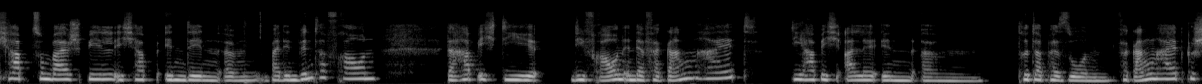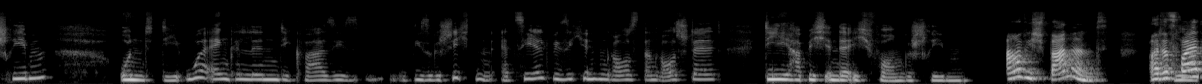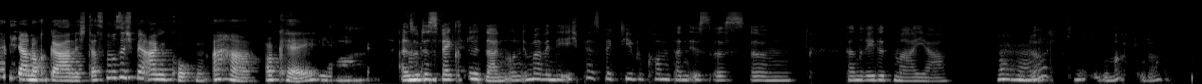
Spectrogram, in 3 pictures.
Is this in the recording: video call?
yes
